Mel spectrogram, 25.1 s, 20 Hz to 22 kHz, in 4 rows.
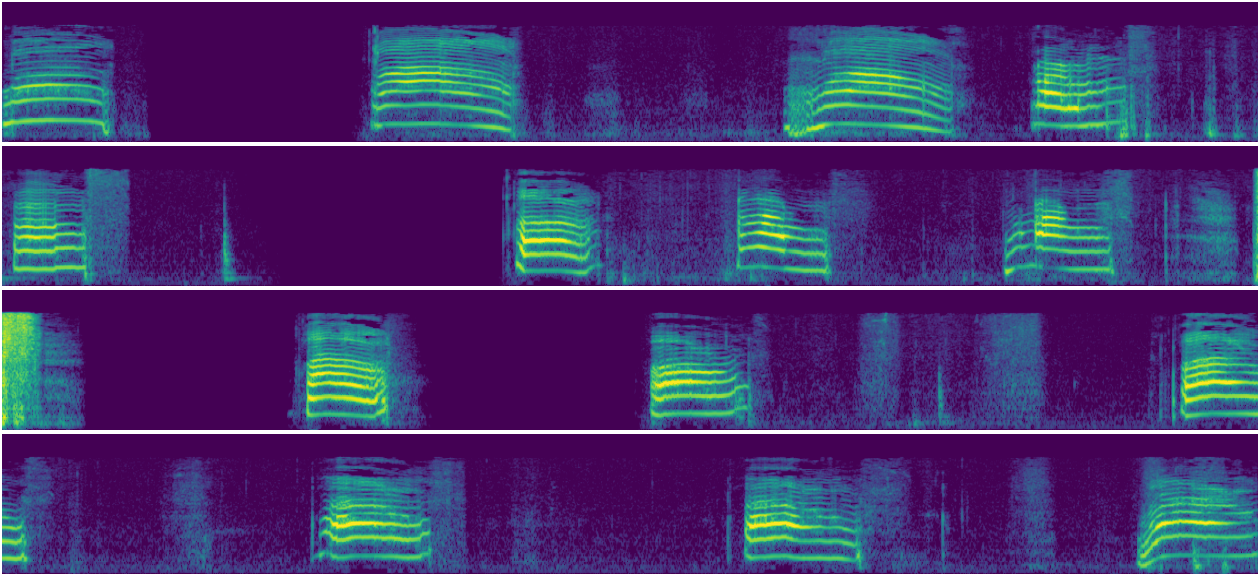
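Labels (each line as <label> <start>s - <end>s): Cat meows repeatedly with pauses. 0.0s - 25.1s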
